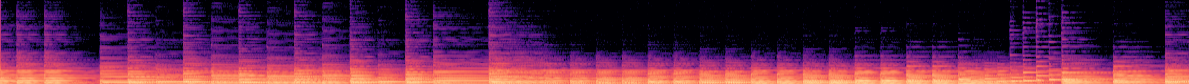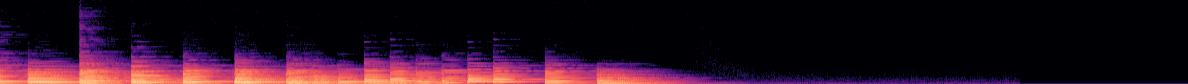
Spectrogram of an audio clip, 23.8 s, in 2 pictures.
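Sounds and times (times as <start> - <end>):
piano playing: 0.0 - 18.8.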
